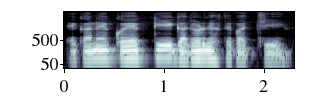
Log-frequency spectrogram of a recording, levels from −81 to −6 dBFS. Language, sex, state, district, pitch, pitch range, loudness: Bengali, male, Assam, Hailakandi, 95 Hz, 80-100 Hz, -17 LUFS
